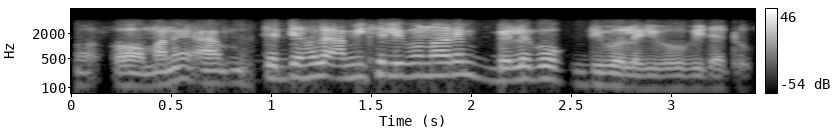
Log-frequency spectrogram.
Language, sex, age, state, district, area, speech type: Assamese, male, 45-60, Assam, Goalpara, urban, conversation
